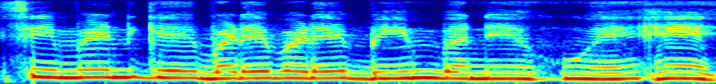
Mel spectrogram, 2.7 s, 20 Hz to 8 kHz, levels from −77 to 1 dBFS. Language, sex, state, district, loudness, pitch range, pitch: Hindi, female, Chhattisgarh, Jashpur, -10 LUFS, 220-250 Hz, 235 Hz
